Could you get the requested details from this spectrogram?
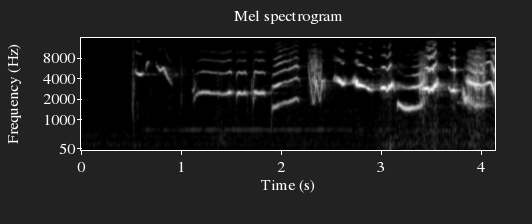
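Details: Song of a female Oriental Magpie Robin, given to stimulate a male. After a silent start come pure whistled notes and buzzy upward slurs, then a quickening jumble of varied warbles and chirps at about two to three notes per second.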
